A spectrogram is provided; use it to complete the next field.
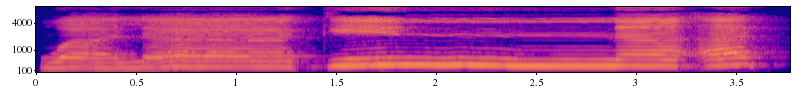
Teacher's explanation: nun ada sabdu apa dia kelas? Wajibul gunnah. Dengung 2 harakat. Wajib dengung.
